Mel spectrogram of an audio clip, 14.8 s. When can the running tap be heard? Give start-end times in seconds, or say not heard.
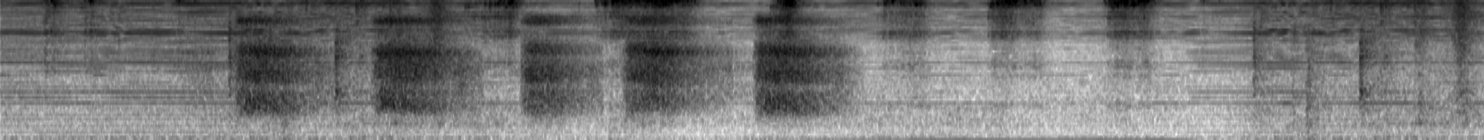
not heard.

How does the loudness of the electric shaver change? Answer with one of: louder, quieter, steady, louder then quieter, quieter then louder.
steady.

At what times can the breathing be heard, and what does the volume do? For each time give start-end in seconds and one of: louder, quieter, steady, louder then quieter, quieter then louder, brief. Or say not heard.
1.8-8.6 steady.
